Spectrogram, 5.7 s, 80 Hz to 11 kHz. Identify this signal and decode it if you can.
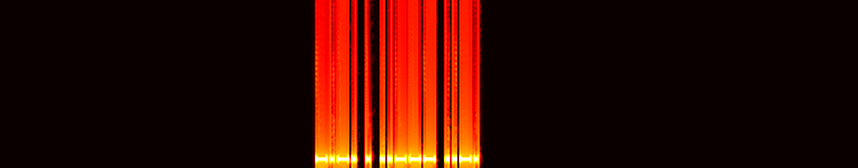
Morse code, heard as a keyed tone, about 52 wpm, 700 Hz. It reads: CE2F
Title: DXCC-100 Call Signs - 4 Characters - Repeated 3x - 50wpm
